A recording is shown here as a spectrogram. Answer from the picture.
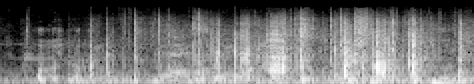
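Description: Low, indistinct talk over a run of small clicks and rustling. The rustling comes from people handling craft materials such as tape and balloons.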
